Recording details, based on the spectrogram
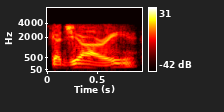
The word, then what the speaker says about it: Scaggiari: My first name is spelled S-T-E-F. That's short for Stefan or Stefano. And my last name is Scagiari. It's an Italian name, and it's spelled S-C-A-G-G-I. A-R-I.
